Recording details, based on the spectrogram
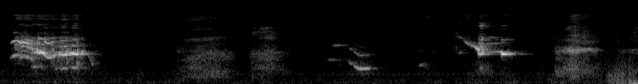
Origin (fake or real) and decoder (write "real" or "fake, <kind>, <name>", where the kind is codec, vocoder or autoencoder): real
